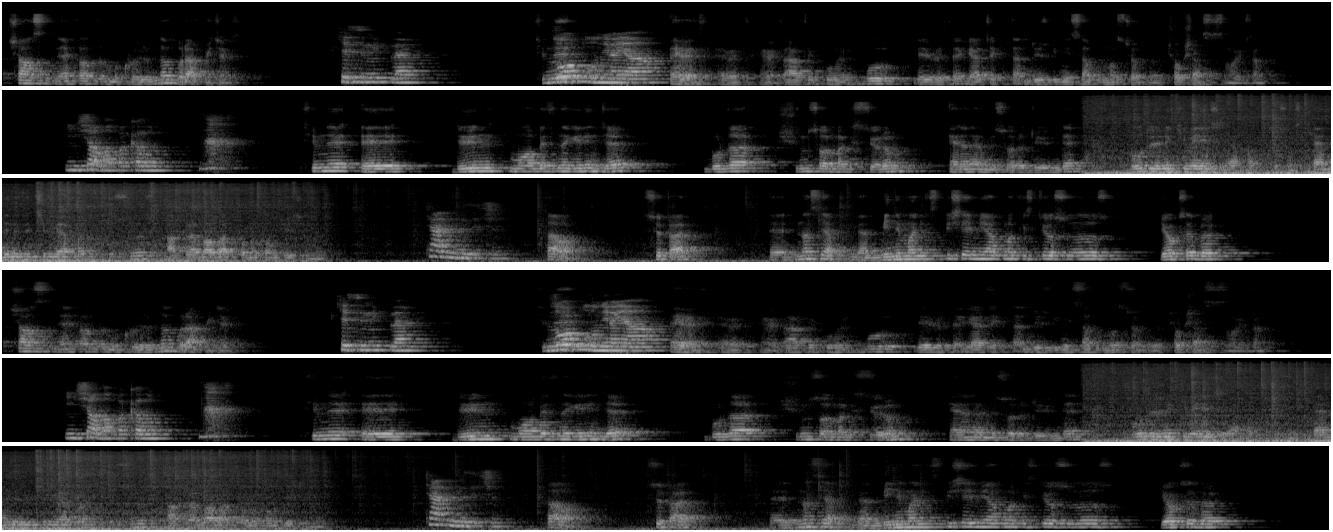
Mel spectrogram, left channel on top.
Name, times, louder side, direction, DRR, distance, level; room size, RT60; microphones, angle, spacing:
voice 1, 0.1-2.3 5.4-5.7 6.7-8.0 8.2-12.6 16.4-17.2 17.8-19.5 20.3-20.8 21.1-22.3 22.8-24.0 24.5-29.8 32.0-32.3 33.0-33.5 34.3-37.6 38.2-38.7, left 2 dB, 75° left, 2 dB, 0.5 m, -33 dB
voice 2, 3.4-4.1 5.4-6.5 13.9-14.9 15.3-15.6 30.8-31.6, equal, 60° right, -1 dB, 0.7 m, -29 dB
sound 1, 24.1-35.8, equal, 25° right, 0.8 m, -37 dB
2.5 x 2.3 x 3.3 m, 0.85 s
head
